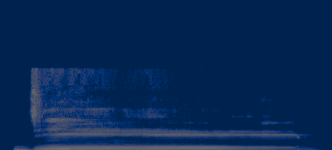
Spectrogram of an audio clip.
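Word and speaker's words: جيم: দেখেন আমি যদি আপনাদের সিম্পল একটু বোঝাই তাহলে জিম, তিন আলিফ টান, ঠিক আছে, জিম, এভাবে আপনারা উচ্চারণ করবেন।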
